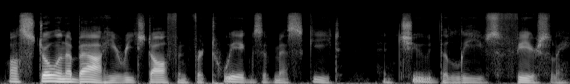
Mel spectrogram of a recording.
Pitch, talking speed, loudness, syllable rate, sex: 95 Hz, 160 wpm, -20 LUFS, 5.0 syllables/s, male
